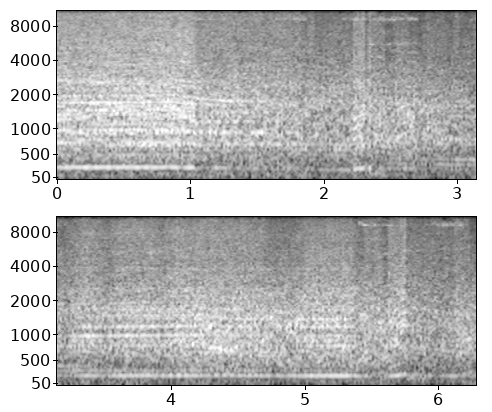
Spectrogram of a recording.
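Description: A racing car engine drops in pitch as the car slows for a corner.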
